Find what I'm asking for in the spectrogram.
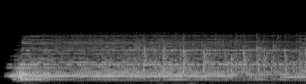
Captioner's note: applauding; grand orchestral music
